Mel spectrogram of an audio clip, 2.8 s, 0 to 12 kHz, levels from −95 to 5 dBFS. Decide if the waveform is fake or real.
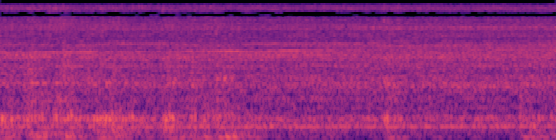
real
